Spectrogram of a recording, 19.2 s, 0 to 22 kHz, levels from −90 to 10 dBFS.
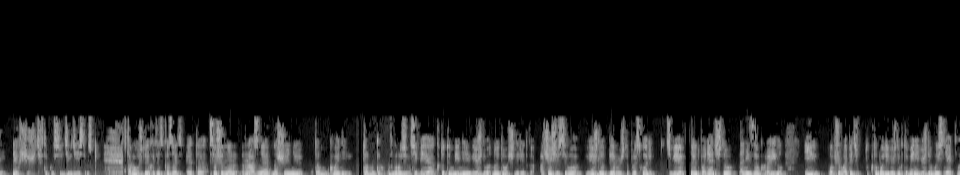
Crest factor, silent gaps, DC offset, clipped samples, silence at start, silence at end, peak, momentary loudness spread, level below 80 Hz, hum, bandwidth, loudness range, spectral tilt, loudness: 14 dB; none; under 0.1%; under 0.1%; 0 s; 0 s; -6 dBFS; 6 LU; -58 dBFS; none; 7.6 kHz; 2 LU; -4 dB/octave; -20 LUFS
